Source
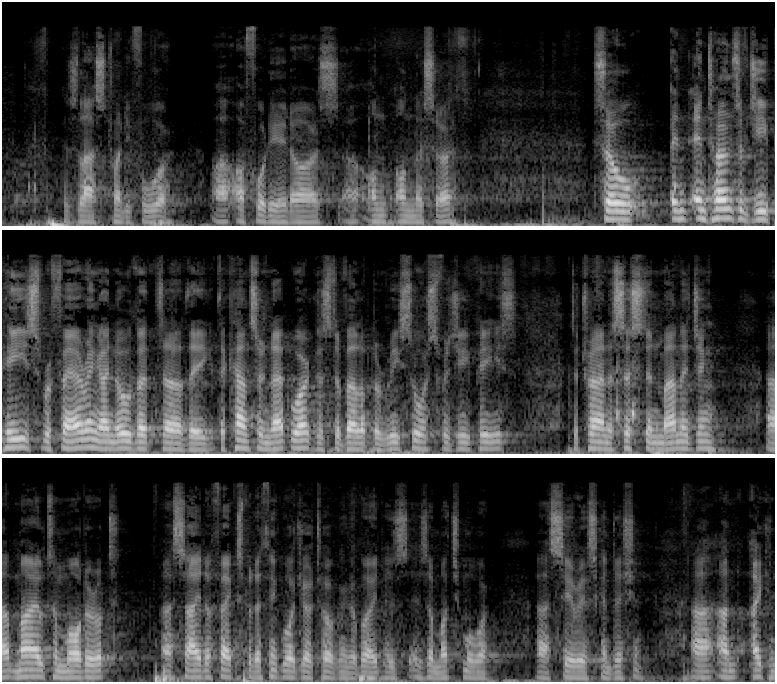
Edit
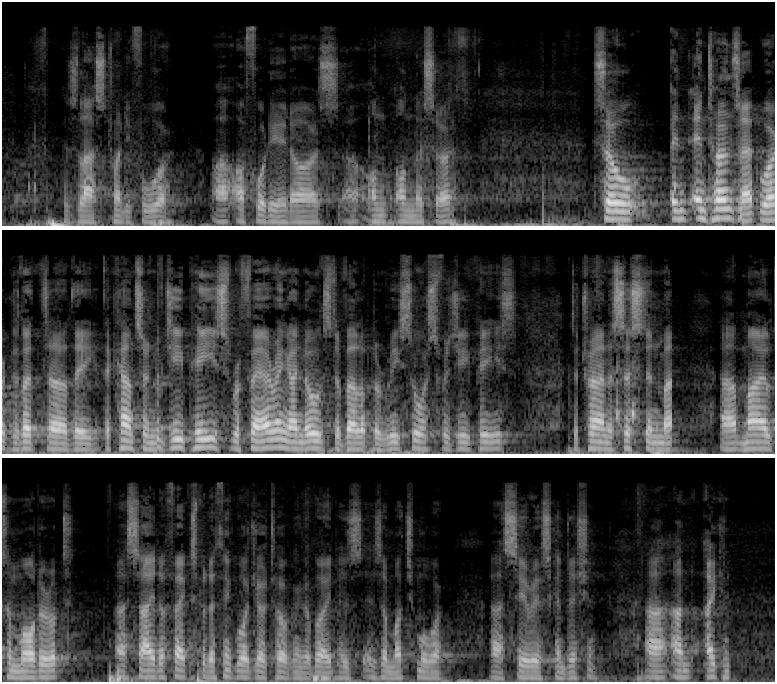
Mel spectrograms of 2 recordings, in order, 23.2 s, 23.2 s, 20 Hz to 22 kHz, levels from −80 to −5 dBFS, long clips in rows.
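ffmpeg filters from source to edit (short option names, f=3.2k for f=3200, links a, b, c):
-filter_complex "[0:a]asplit=6[a][b][c][d][e][f];[a]atrim=end=7.392[g];[b]atrim=start=10.428:end=10.942[h];[c]atrim=start=9.048:end=10.432[i];[d]atrim=start=7.388:end=9.052[j];[e]atrim=start=10.938:end=14.412[k];[f]atrim=start=14.868[l];[g][h]acrossfade=d=0.004:c1=hsin:c2=hsin[m];[m][i]acrossfade=d=0.004:c1=hsin:c2=hsin[n];[n][j]acrossfade=d=0.004:c1=hsin:c2=hsin[o];[o][k]acrossfade=d=0.004:c1=hsin:c2=hsin[p];[p][l]acrossfade=d=0.004:c1=hsin:c2=hsin"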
